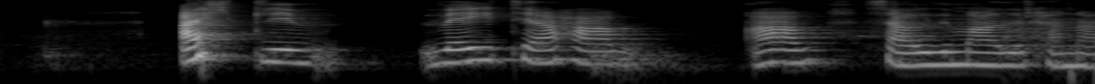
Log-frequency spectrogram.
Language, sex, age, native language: Icelandic, female, 11, German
